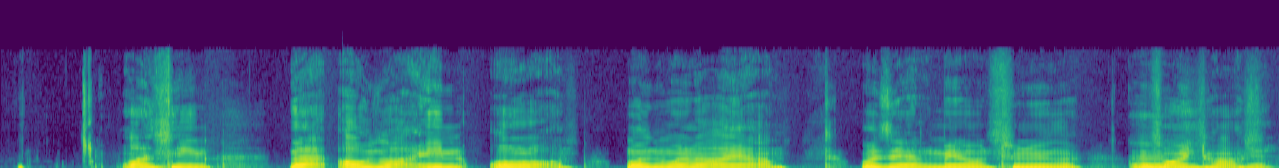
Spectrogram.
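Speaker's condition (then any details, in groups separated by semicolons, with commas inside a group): Motor neurone disease; voice became very nasal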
